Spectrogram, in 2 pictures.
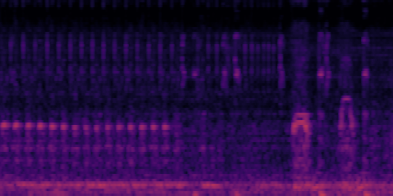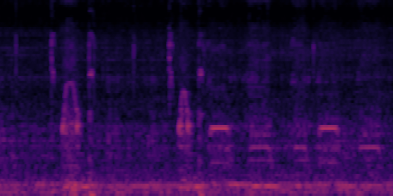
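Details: Prusa XL printing: a soft stepper hum broken by short, rising, bird-like chirps about every second from one extruder; cause unconfirmed, and support suggested loosening the extruder idler screws.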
